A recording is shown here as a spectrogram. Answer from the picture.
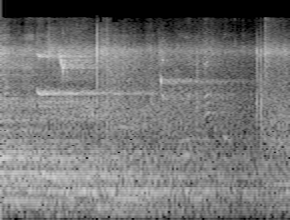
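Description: Basketball being dribbled on a sports-hall floor during play, ringing in a large hall, with players' voices in the background.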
